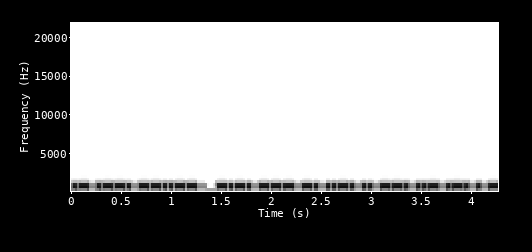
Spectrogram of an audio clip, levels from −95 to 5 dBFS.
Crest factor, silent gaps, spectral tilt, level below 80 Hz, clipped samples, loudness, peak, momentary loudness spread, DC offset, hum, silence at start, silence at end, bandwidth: 6 dB; none; -10 dB/octave; -64 dBFS; under 0.1%; -7 LUFS; 0 dBFS; 2 LU; under 0.1%; none; 0 s; 0 s; 1.1 kHz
